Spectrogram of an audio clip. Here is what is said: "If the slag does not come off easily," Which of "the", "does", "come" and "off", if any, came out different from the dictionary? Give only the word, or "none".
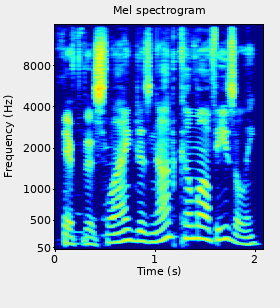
none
